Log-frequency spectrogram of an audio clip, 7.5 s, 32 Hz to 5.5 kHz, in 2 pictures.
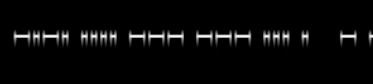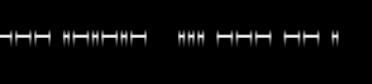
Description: Morse code, heard as a keyed tone, about 25 wpm, 600 Hz. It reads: CHOOSE TO. SOME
